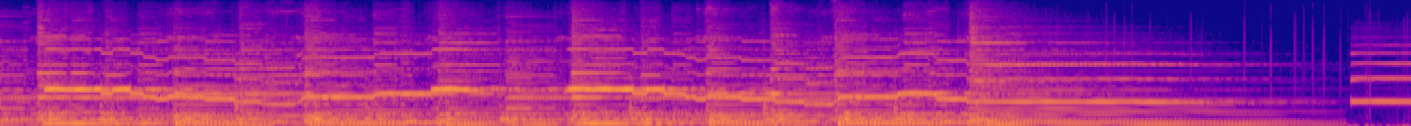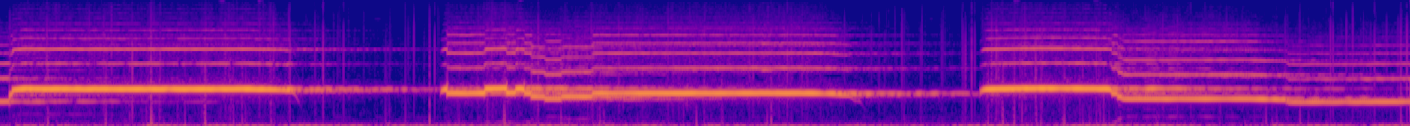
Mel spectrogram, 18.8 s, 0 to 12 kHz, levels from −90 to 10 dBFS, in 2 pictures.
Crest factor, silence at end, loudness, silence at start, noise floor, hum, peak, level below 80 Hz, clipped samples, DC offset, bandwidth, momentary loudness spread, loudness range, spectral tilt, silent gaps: 14 dB; 0 s; -21 LUFS; 0 s; -43 dBFS; none; -6 dBFS; -40 dBFS; under 0.1%; under 0.1%; 11.5 kHz; 14 LU; 5 LU; -6 dB/octave; none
